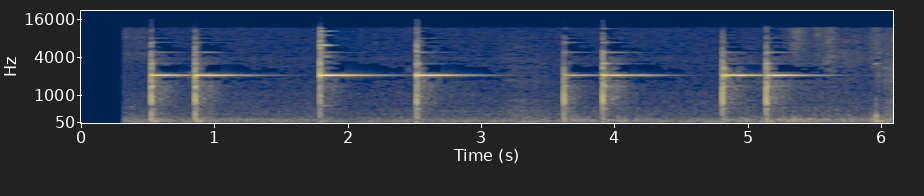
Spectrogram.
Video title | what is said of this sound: 04 02 Ring Testing Grinding Wheels | You can clearly hear the ring when we tap this wheel, so it doesn't look like it has a crack.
